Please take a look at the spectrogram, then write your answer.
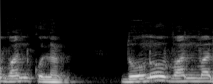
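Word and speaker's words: coulomb: है कूलम ठीक है स य एल ओ एम बी इसको बोलते हैं कूलम बी को प्रोनाउंस नहीं करते हैं लेकिन आप कर दो तो भी प्रोनंसिएशन तो मार्क्स मिलने नहीं वाले कलंब बोलना है तो कलम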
